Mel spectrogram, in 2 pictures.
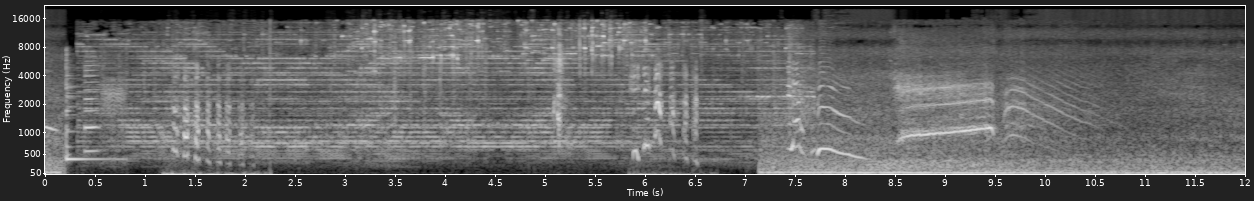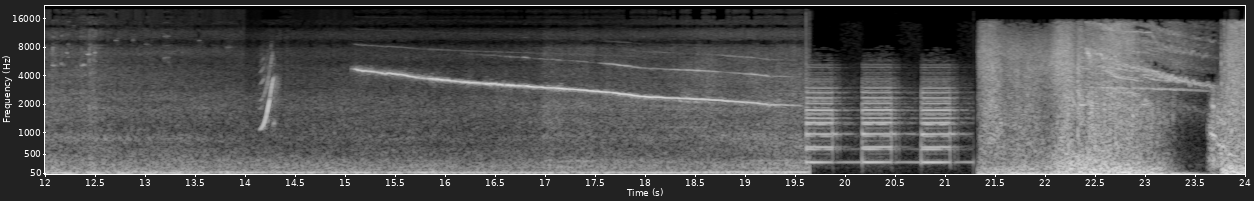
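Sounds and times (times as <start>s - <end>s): rising whistle: 0.0s - 1.6s, 15.1s - 19.7s, 23.0s - 23.7s
falling whistle: 0.0s - 1.7s, 7.5s - 10.1s, 15.1s - 19.7s, 22.7s - 23.8s.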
